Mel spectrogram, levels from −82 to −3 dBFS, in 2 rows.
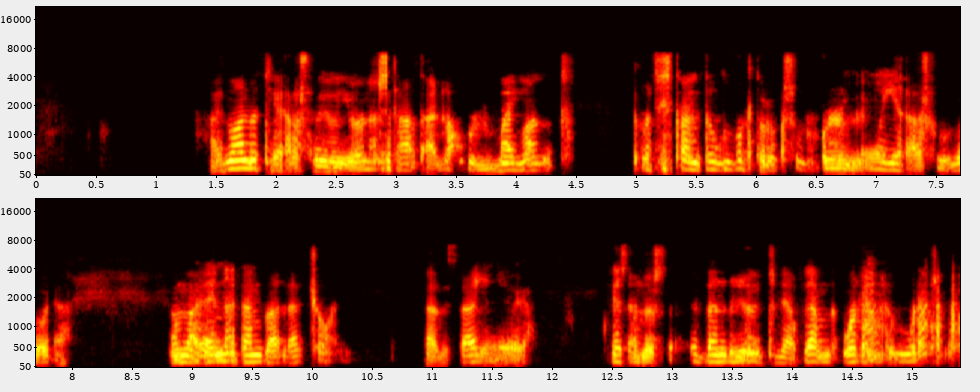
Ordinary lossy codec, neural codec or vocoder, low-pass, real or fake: AAC, 48 kbps; codec, 24 kHz, 0.9 kbps, WavTokenizer, medium music audio release; 7.2 kHz; fake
